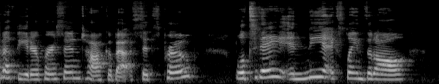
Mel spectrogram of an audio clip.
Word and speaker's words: Sitzprobe: Sitzprobe, which, if you were to use the correct German pronunciation, I believe would be Sitzprobe.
